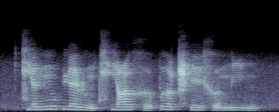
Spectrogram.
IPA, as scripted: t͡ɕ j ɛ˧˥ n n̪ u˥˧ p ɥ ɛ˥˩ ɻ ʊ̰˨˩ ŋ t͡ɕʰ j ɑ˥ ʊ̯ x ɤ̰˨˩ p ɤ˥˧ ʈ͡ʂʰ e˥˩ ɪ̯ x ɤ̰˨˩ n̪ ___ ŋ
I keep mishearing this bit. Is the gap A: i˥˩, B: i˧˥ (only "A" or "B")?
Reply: A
